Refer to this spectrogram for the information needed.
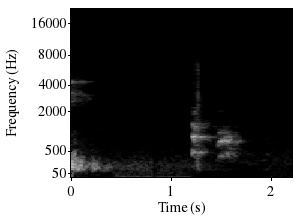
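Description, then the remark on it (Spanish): A dog barks twice in quick succession in Bogotá, a sharp first bark followed by a slightly softer second, moderately loud, after a brief low rumble of background noise. “perdón por el perro, no sé qué ocurre.”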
